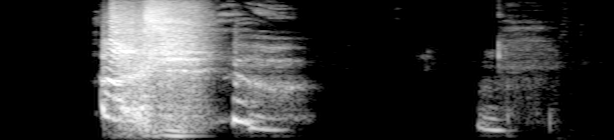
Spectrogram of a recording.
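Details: Woman's sneeze induced by tickling the nose with a bobby pin: one loud, forceful sneeze with a sharp explosive burst and trailing release, then a brief soft vocal sound.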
